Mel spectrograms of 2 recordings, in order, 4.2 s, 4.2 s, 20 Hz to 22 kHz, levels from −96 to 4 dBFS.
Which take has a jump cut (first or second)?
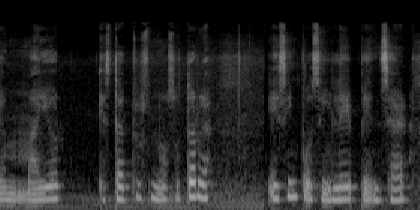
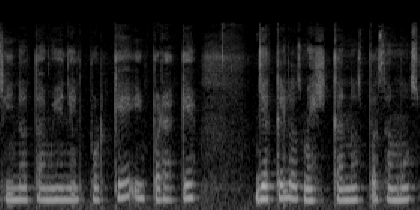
first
